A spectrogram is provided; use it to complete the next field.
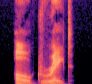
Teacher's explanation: With a sarcastic stress on Great.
